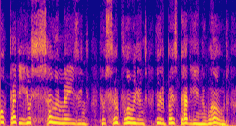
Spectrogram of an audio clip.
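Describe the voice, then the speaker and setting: An extremely high-pitched, put-on character voice at a moderate pace, with clear background noise. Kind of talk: silly, affectionate, doting.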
